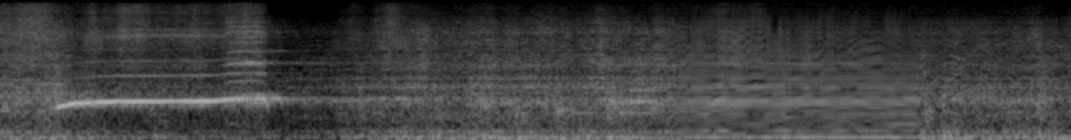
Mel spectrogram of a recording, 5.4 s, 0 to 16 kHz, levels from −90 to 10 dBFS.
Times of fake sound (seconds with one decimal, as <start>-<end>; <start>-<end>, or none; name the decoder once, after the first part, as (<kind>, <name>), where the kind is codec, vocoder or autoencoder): 3.4-4.6 (vocoder, BigVGAN v2)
